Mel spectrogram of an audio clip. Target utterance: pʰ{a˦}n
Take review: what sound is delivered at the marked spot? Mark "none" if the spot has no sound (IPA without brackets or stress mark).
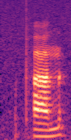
a˨˦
